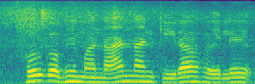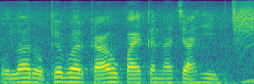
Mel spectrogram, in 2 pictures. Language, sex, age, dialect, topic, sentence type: Chhattisgarhi, male, 18-24, Eastern, agriculture, question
